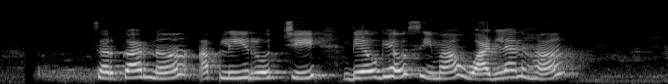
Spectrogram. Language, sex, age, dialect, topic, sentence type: Marathi, female, 18-24, Southern Konkan, banking, statement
